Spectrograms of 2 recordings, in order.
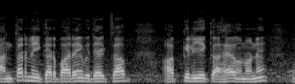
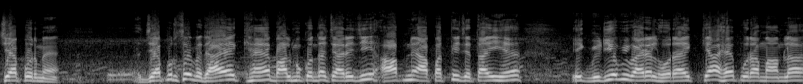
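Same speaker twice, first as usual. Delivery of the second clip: bright, punchy reporter lead-in, higher and louder; energetic news intro; 5 semitones higher, 3 dB louder than usual. Acted. Reporter introducing the MLA's hijab row to viewers, energetic news delivery. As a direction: hook the viewer into the story.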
